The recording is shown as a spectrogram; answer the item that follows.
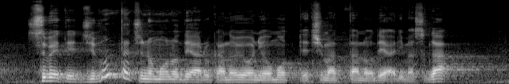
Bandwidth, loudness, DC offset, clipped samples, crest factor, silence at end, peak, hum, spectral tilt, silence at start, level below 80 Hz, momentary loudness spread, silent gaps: over 20 kHz; -18 LUFS; under 0.1%; under 0.1%; 18 dB; 0 s; 0 dBFS; none; -4.5 dB/octave; 0 s; -56 dBFS; 6 LU; none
